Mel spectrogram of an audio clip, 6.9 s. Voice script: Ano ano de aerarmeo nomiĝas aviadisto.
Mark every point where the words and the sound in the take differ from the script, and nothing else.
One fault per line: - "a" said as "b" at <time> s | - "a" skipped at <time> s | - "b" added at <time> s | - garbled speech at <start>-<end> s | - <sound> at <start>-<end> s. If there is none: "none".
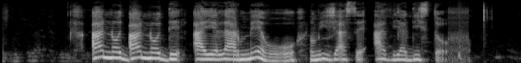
- whoosh at 6.1-6.2 s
